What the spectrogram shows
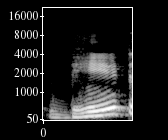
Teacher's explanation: हम भ में और ए जोड़ रहे हैं ठीक है और इस ए का क्या कर रहे हैं नाक और मुख से उच्चारण कर रहे हैं उसके बाद में ट जोड़ रहे हैं उसमें आप ट जोड़ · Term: अनुनासिक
